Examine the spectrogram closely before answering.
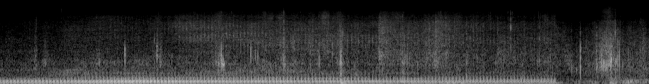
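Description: An engine running at a steady speed, a low even hum with light clicks and crackle over it, which stops suddenly about five and a half seconds in.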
